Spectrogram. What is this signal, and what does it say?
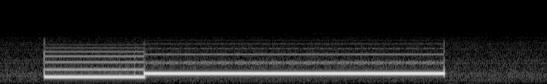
Two-tone page, heard as a one-second tone, then a three-second tone, about 350 then 510 Hz. It is heard from 0.4 to 4.5 s.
